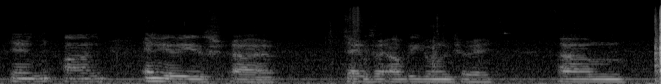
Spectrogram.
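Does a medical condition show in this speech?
Yes: cerebral palsy.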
